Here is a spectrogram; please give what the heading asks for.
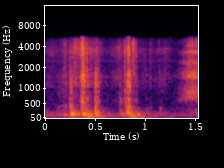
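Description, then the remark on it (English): A heavy gun clunks into a wooden drawer with a few knocks and rattles, followed by a short scraping slide as the drawer is pushed shut. No one speaks. “Drop the gun in the drawer.”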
